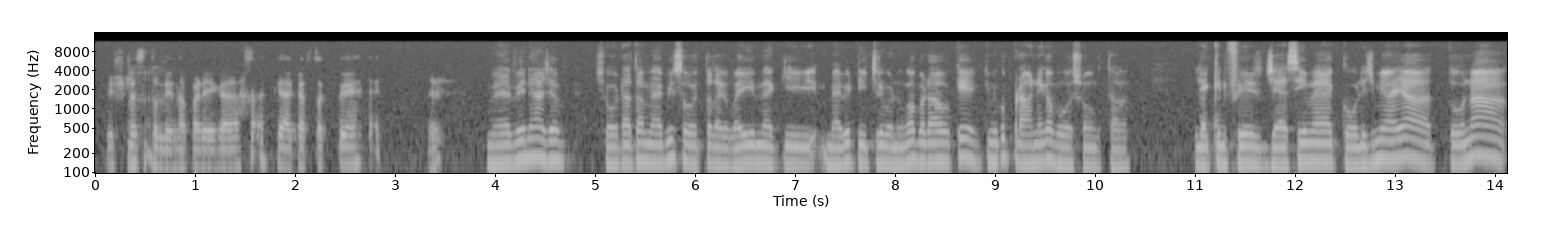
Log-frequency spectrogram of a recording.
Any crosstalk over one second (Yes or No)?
No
